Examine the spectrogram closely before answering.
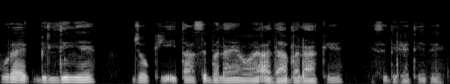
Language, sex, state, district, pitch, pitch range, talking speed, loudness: Hindi, male, Arunachal Pradesh, Papum Pare, 100 Hz, 95-105 Hz, 185 wpm, -19 LUFS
